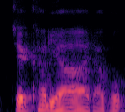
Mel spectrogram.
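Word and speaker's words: זכריה: 우선 안쪽에 명칭을 보시면 이스가랴서는 히브리어로 제카리아라고 발음합니다 제카리아 그 뜻은 여호와께서 기억하신다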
